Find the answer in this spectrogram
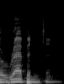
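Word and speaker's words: Reventón: really known for the reppington was an old uh it spelled like reventan but the v is pronounced like a b apparently in italy's which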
